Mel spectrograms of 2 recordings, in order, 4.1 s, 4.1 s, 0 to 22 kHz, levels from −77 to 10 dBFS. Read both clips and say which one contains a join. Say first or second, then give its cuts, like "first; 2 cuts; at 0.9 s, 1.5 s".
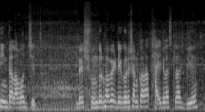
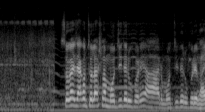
second; 1 cut; at 1.0 s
